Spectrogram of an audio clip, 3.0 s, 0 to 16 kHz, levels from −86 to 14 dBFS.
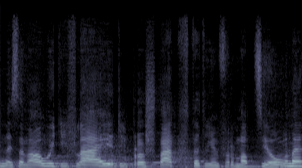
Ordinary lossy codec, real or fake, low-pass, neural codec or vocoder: none; fake; 14.4 kHz; codec, 32 kHz, 1.9 kbps, SNAC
